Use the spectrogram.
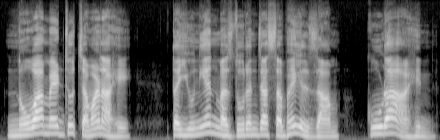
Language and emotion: Sindhi, neutral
